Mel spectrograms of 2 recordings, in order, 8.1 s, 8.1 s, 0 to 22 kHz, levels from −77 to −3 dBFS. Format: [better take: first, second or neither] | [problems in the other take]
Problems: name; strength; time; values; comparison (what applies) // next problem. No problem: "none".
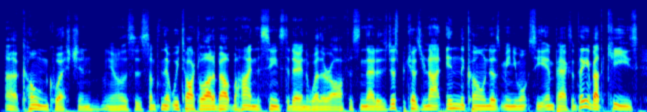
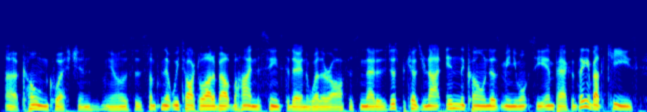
first | muffled; very; fading above 2.5 kHz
